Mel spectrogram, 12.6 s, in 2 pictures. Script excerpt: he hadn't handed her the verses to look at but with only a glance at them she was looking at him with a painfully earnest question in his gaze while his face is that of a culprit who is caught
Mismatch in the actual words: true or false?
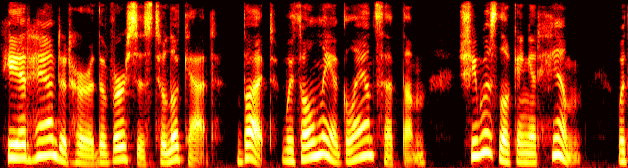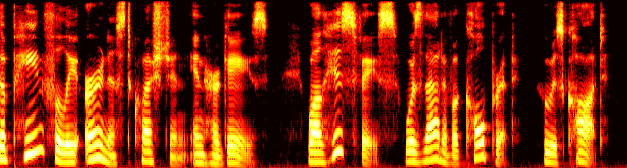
true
